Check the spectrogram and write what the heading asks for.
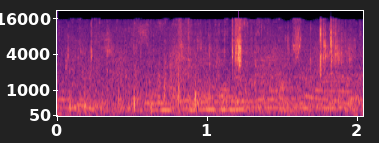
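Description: Young women's voices singing without accompaniment while they dance, with footsteps and short sharp taps on a hard floor.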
